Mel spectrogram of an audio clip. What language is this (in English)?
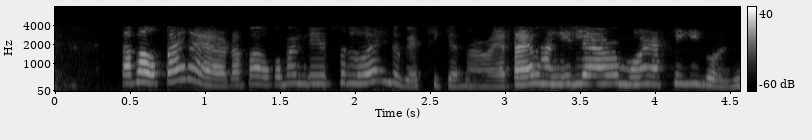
Assamese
